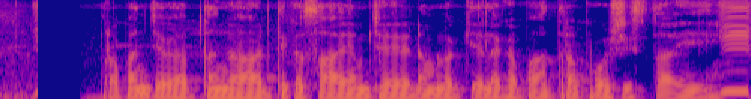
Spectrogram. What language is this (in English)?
Telugu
